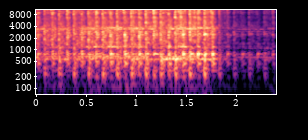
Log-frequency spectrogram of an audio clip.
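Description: A sewing machine runs fast, stitching together large fabric panels for a 35 by 14 foot curtain, its needle chattering in a rapid, steady mechanical rhythm up close before stopping abruptly near the end.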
